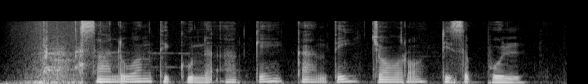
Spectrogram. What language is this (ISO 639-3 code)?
jav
